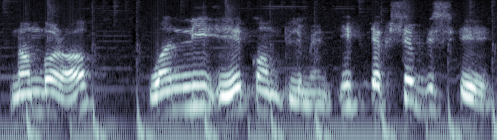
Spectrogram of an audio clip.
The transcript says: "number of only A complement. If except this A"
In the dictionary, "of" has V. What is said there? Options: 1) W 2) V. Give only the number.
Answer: 1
